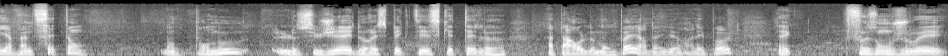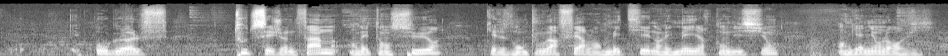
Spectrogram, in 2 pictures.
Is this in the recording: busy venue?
yes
